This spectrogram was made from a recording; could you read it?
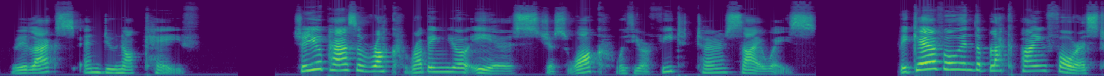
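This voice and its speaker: Serene old male monk sage, measured chanting delivery, cryptic, swooping pitch, audio drama played by a woman. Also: a bit bright.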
